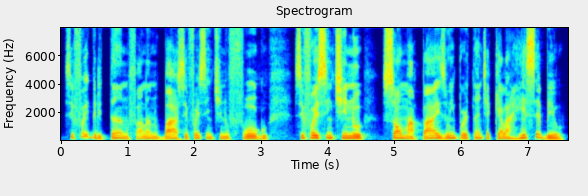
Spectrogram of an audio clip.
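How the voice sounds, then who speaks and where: A man with a Brazilian accent, a guest pastor talking in an animated, preaching-like way on a podcast. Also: a little high, normal speed, no echo, studio quality. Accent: Brazilian Portuguese. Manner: animated, acts out quoted voices.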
